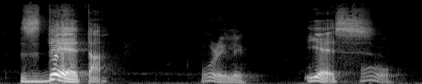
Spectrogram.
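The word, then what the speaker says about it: ζῆτα: Now, the first element is like the English word zone, but it must be combined with the D of dental. So it is zd, zdeta. That's the pronunciation.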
